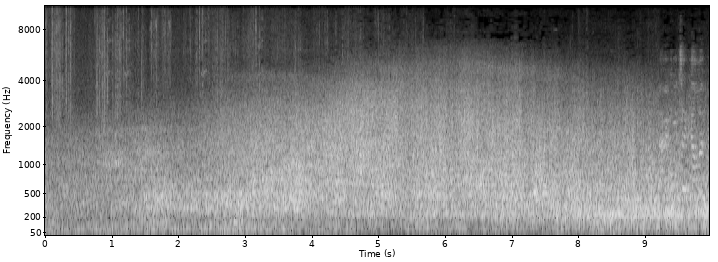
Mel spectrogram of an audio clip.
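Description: Red Arrows RAF jets fly an Apollo twister formation overhead, a loud broadband engine roar swelling after the first second and holding steady, with a commentator talking over it.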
